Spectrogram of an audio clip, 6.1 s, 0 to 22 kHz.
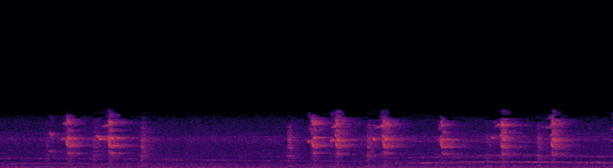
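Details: Peregrine falcons at a nest on a live webcam in 2019, at the first feeding of a chick with a yellow prey bird. Harsh, high squeals are given in uneven groups, with a faint hum in the background.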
